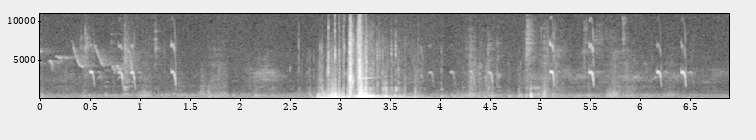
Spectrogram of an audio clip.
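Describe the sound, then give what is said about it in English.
A wild bird gives short, high chirping clucks scattered throughout as someone tries to herd it into a net, broken midway by a sudden loud burst of rustling or flapping that fades back to the quieter calls. No one speaks. “I'm right next to that wild bird.”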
